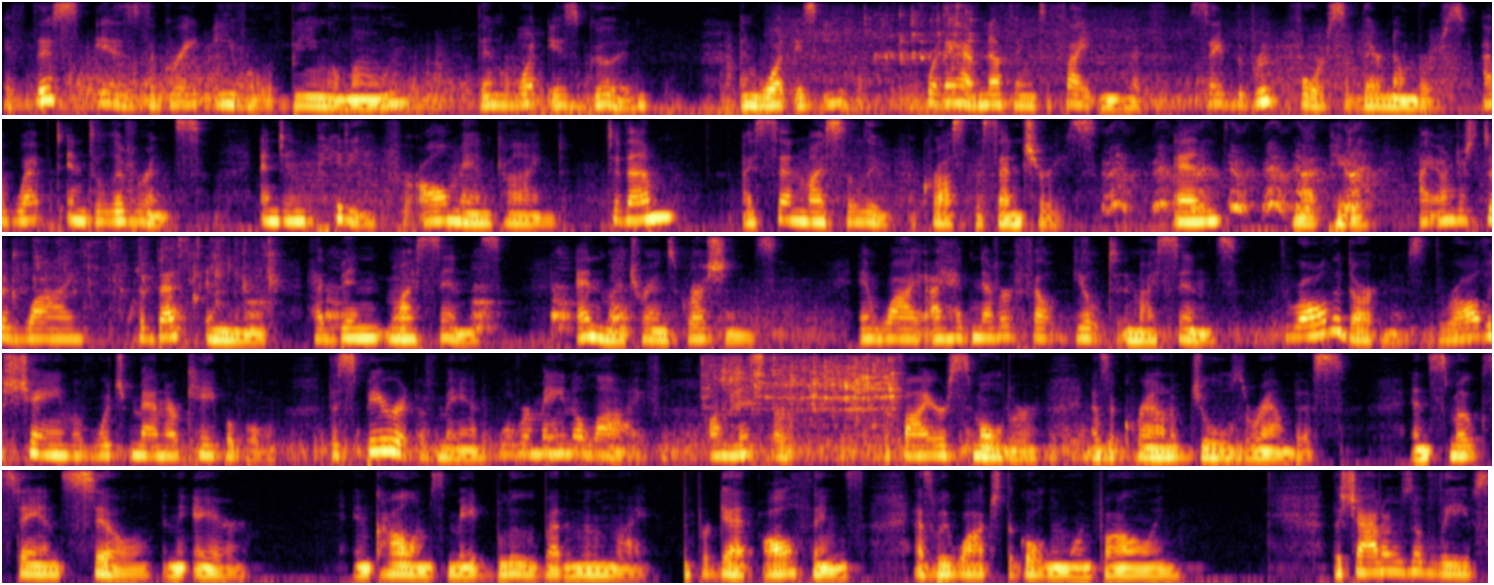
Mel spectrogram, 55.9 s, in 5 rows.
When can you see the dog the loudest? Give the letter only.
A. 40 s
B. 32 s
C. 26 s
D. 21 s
D.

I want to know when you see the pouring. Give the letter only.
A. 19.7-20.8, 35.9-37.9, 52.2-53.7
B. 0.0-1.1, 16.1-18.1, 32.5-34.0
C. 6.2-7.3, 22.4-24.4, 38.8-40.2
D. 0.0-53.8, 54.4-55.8
C.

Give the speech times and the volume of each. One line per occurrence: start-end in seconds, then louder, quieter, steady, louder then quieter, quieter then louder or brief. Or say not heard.
0.0-53.8 steady
54.4-55.8 brief.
